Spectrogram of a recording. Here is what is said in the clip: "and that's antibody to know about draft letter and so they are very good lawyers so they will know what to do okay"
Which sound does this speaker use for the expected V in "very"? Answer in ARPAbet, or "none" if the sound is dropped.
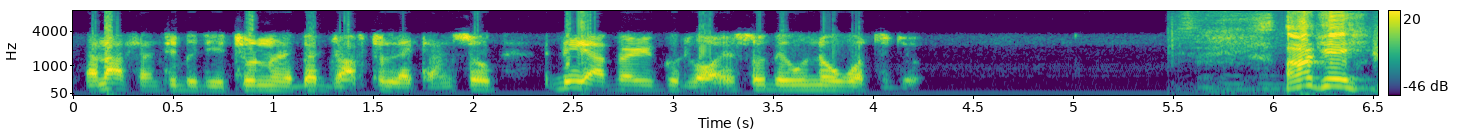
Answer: V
